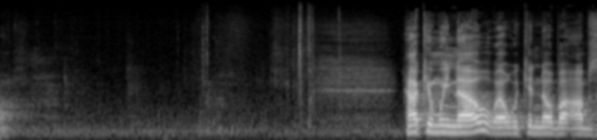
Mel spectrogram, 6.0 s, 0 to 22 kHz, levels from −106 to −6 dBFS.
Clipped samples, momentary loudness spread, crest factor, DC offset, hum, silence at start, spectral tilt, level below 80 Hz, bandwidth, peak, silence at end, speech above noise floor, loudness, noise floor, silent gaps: under 0.1%; 9 LU; 24 dB; under 0.1%; none; 0 s; -5.5 dB/octave; -86 dBFS; 15 kHz; -10 dBFS; 0 s; 43 dB; -29 LUFS; -71 dBFS; none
